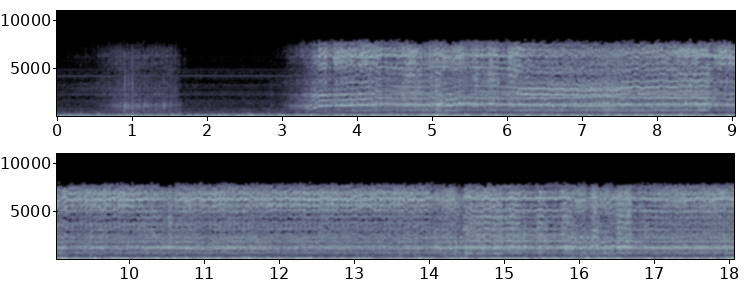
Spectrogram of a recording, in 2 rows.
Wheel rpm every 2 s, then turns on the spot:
20, 30, 160, 160, 170, 160, 170, 170, 170.
0-2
